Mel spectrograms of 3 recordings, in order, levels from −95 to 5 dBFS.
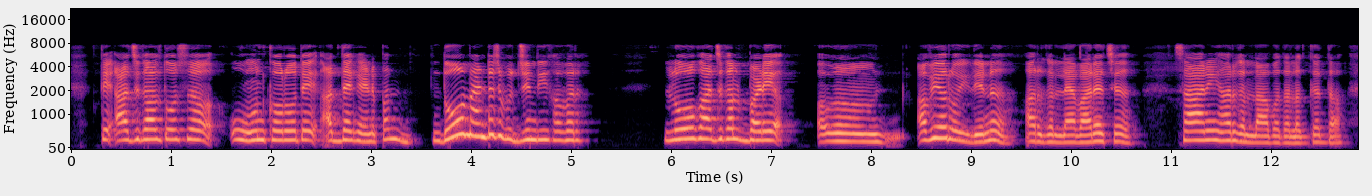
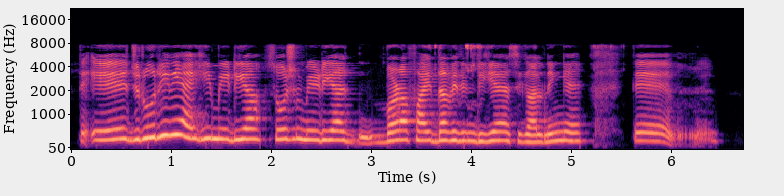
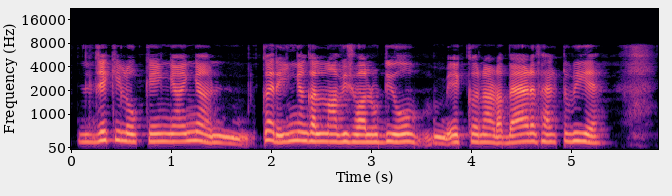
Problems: background sounds at intervals, background conversations at intervals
